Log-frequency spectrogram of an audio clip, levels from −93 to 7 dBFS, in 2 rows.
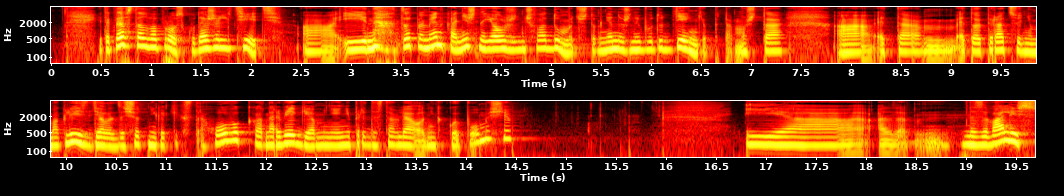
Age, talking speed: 20-39, 120 wpm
